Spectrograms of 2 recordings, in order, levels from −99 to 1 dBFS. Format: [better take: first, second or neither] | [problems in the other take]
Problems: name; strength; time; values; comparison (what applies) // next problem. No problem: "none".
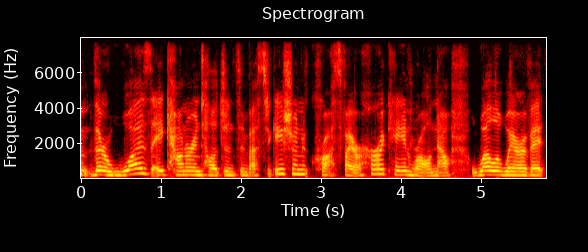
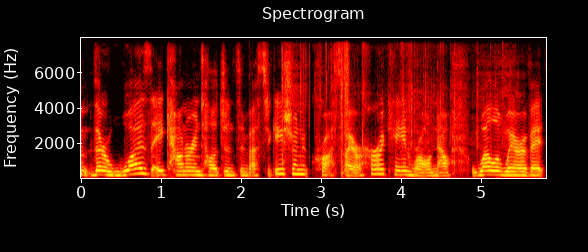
first | noise reduction (neural mask model RNNoise)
